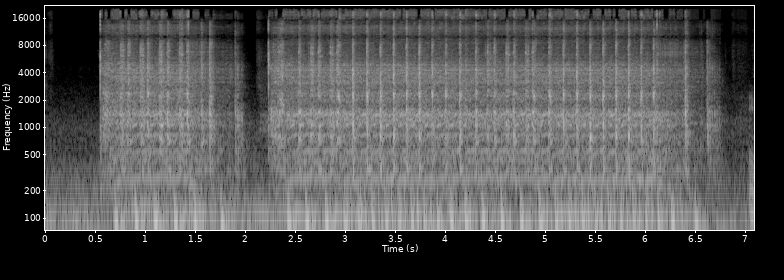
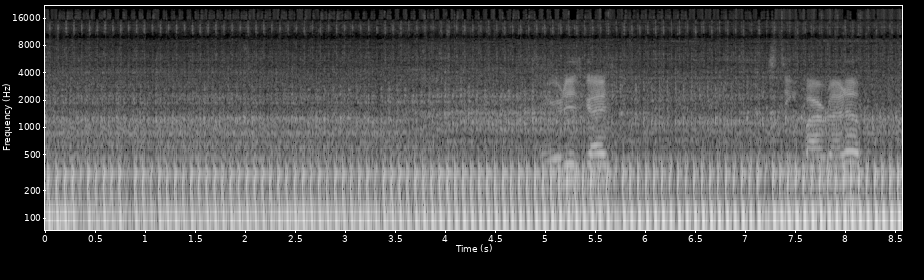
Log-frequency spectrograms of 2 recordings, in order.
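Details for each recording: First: 2009 Kawasaki KLX 140 dirt bike that sat about two years, after carburetor work: repeated uneven kick-start cranking, about four strokes a second, with no firing because the spark plug cap was not connected; it fired right up once plugged in. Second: 2009 Kawasaki KLX 140 single-cylinder dirt bike, sat about two years, running after fixing an unplugged spark plug: steady thumping at about three beats a second with a quick rev, crisp and even; runs well.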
